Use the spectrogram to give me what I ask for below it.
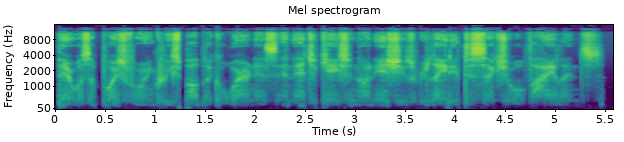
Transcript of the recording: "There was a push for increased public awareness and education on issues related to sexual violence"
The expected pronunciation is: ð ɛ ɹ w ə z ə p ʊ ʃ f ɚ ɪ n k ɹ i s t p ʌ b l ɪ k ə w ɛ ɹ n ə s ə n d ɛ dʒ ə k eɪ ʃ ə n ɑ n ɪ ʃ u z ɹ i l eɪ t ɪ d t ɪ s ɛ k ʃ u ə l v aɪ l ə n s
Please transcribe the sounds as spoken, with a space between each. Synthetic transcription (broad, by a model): ð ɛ ɹ w ə z ə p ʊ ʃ f ɚ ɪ n k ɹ i s p ʌ b l ɪ k ə w ɛ ɹ n ə s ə n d ɛ dʒ ə k eɪ ʃ ə n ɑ n ɪ ʃ u z ɹ i l eɪ t ɪ d t ɪ s ɛ k ʃ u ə l v aɪ l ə n s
